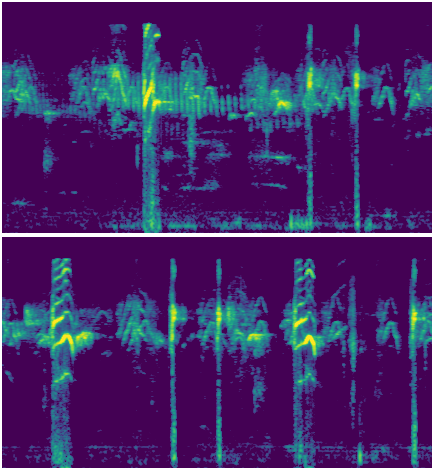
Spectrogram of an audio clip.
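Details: Female sogon bird call for luring males down. Steady high, squeaky twittering is broken by sharp, loud chips and short rising whistles at irregular intervals.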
